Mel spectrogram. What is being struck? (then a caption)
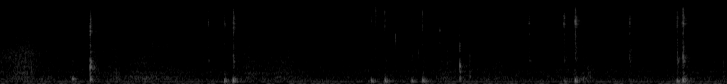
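Computer keyboard with plastic keys on a metal base. Fingertips type on a slim white Apple-style keyboard, with plastic keys on a metal base, lying flat on a tablecloth-covered desk. About fifteen quiet, sharp, bright key clicks land in an irregular tapping pattern, each dying away almost instantly. A faint steady low hum runs beneath them.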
